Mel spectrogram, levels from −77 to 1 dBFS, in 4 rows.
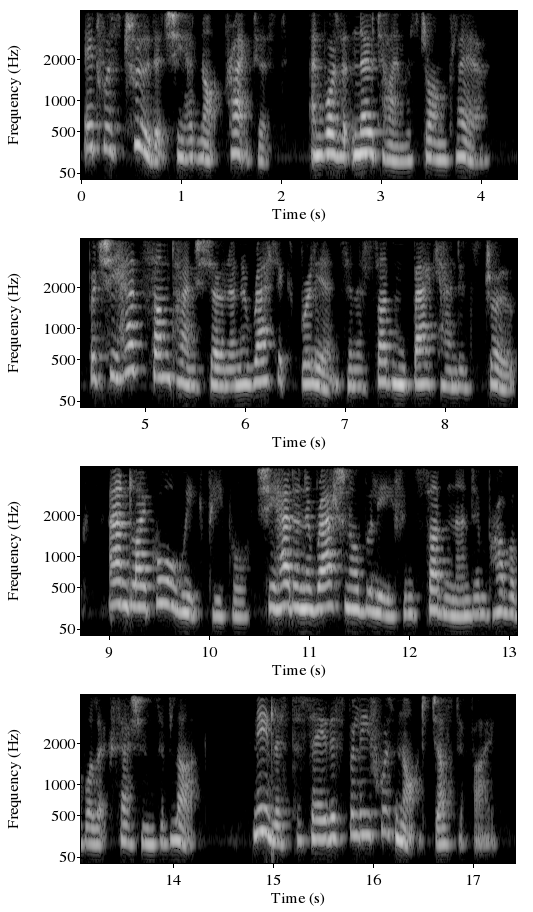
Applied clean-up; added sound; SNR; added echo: none; none; none; none.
